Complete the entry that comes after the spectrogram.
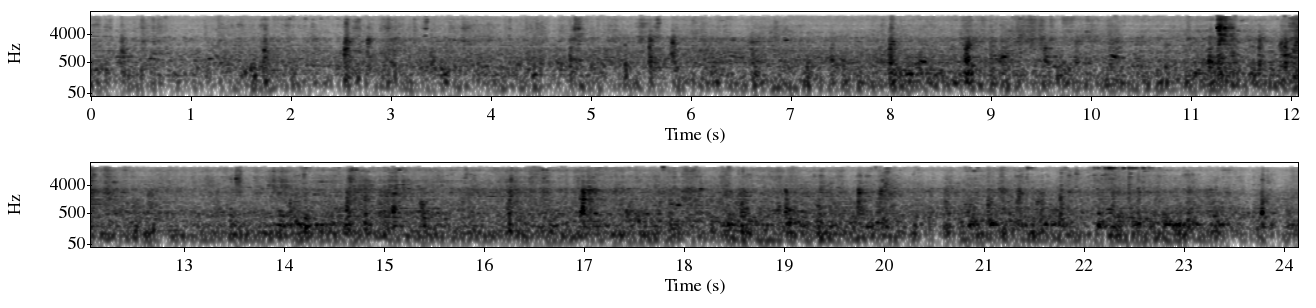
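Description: Pakistan Railways passenger coach rolling, heard from aboard: a steady rumble of the running gear with irregular clicks and knocks of the wheels over rail joints as the train pulls out of the station.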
